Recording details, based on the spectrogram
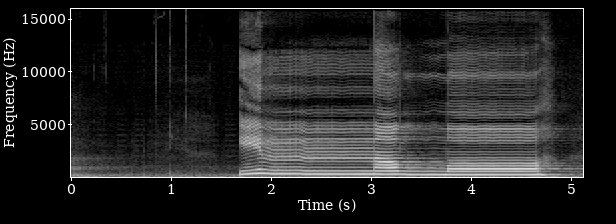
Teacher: Allah dibunyikan secara tafkhim karena baris huruf sebelumnya fathah maka dibacanya tebal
